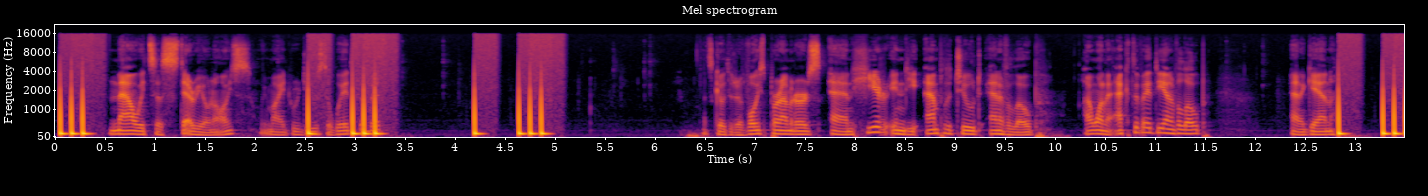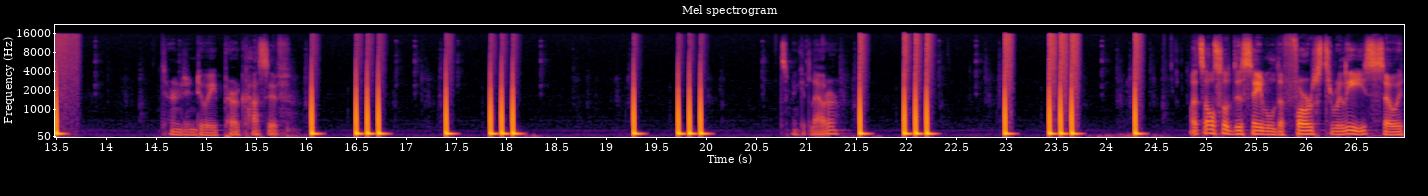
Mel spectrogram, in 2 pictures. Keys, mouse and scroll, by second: 0.3 space, 1.5-2.6 drag, 2.5 space, 3.4 space, 3.5 click, 4.2 space, 4.9 space, 5.9 click, 9.1 click, 10.5 click, 11.8 click, 12.7 space, 12.9-14.1 drag, 14.2 space, 14.8 click, 16.0 space, 16.8 space, 16.9 click, 17.7 click, 18.7 space, 20.0 space, 20.6 click, 21.4 space, 22.3 space, 22.4 click, 23.0 space, 23.7 click, 23.7 space, 25.8 click.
